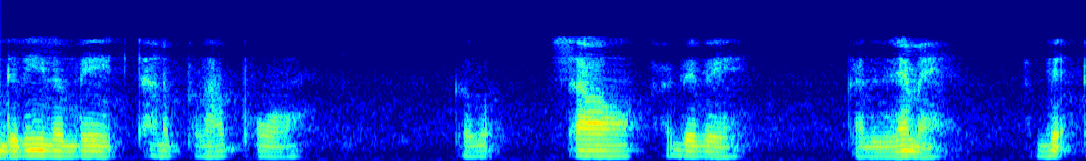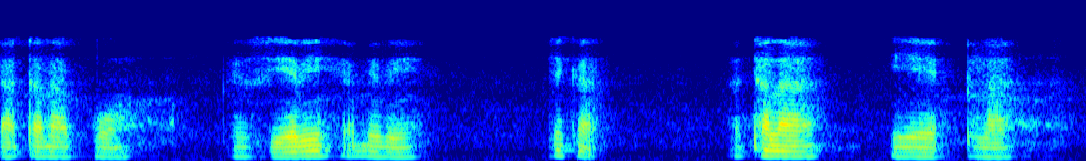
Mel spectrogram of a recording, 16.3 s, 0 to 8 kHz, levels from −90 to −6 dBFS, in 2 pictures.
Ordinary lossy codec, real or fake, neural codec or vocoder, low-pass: AAC, 16 kbps; fake; codec, 16 kHz in and 24 kHz out, 1 kbps, XY-Tokenizer; 7.2 kHz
